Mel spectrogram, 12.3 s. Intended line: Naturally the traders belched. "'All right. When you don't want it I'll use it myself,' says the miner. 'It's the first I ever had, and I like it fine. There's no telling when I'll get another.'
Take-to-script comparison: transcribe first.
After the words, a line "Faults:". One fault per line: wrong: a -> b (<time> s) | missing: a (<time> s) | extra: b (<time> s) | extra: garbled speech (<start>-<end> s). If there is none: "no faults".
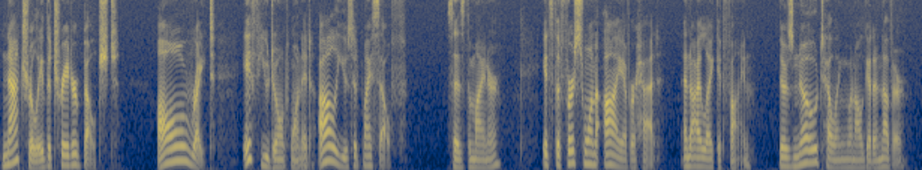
Naturally the trader belched. "'All right. If you don't want it I'll use it myself,' says the miner. 'It's the first one I ever had, and I like it fine. There's no telling when I'll get another.'
Faults:
wrong: traders -> trader (0.7 s)
wrong: When -> If (3.2 s)
extra: one (7.8 s)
